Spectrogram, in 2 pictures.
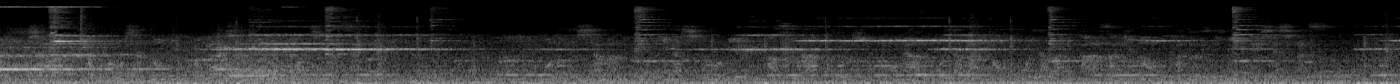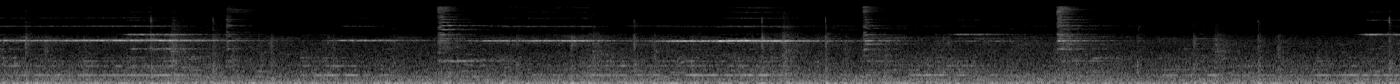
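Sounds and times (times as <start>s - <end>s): train wheels squealing: 0.0s - 26.3s, 27.2s - 28.0s
wheels rumbling on rails: 0.0s - 28.0s.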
